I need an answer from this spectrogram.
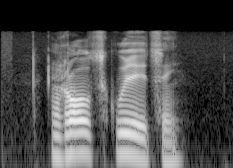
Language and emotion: Russian, neutral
